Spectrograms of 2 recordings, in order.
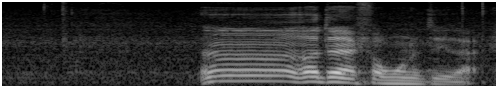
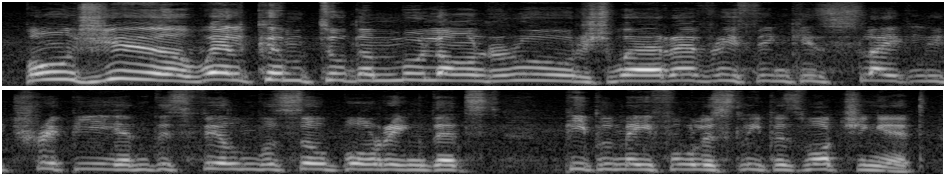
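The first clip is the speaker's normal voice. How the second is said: lightly put-on French cabaret host; raised, showy welcome for a mock film remake; 5 semitones higher than usual. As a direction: play a hammed-up emcee.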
